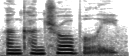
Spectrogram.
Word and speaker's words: uncontrollably: 接着我们来看 uncontrollably 这个字，要注意的地方是这边 control 的 con 的 o 是读成 a 的感觉，在这整个字里面听起来像 control，而最后面的 ably 这边的 a 也是念成 a 的声音，所以整个字是 uncontrollably。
